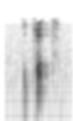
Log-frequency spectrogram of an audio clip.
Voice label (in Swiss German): "kitt", alsace; vin; coing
